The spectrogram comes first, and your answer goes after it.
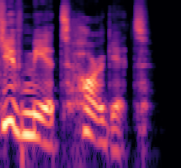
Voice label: Female Elven Archer

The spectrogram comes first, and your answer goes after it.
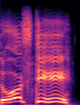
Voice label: Tesla Taunt

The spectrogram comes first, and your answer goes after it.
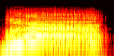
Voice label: Viking Start Attack

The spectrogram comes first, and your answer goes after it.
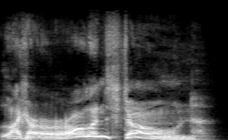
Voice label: Stone Druid Taunt

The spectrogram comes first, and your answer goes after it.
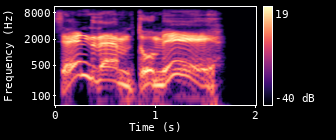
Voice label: dwarf Hero taunt confirm

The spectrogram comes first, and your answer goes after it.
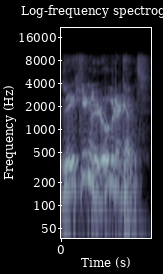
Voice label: mecha taunt slow

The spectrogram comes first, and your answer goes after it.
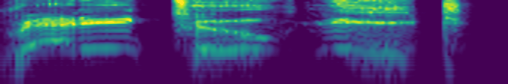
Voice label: voice bog hermit power

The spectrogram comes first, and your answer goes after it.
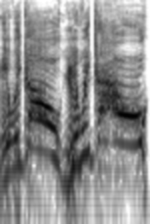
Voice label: voice demon pit taunt

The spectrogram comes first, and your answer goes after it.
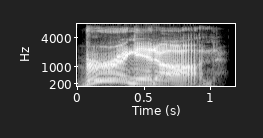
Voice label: Barbarian Taunt

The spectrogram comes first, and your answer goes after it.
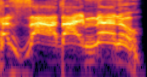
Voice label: dwarf taunt

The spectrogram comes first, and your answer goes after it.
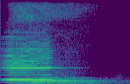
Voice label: Viking Call

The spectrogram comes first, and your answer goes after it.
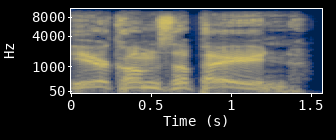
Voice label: giant taunt confirm

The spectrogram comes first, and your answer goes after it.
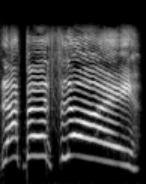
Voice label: crossbow taunt eagle

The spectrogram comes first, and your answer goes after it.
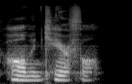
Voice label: Female Elven Archer

